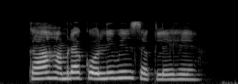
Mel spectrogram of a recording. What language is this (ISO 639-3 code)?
mag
